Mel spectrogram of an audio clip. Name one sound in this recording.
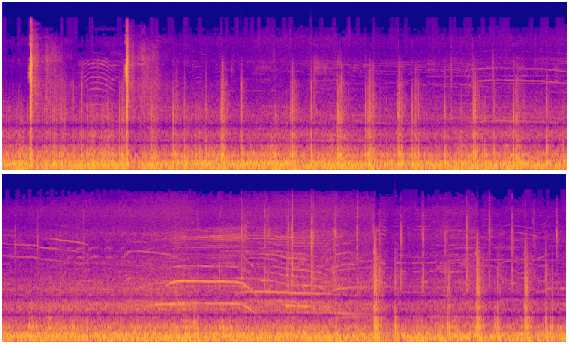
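Fireworks bang and crackle overhead.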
